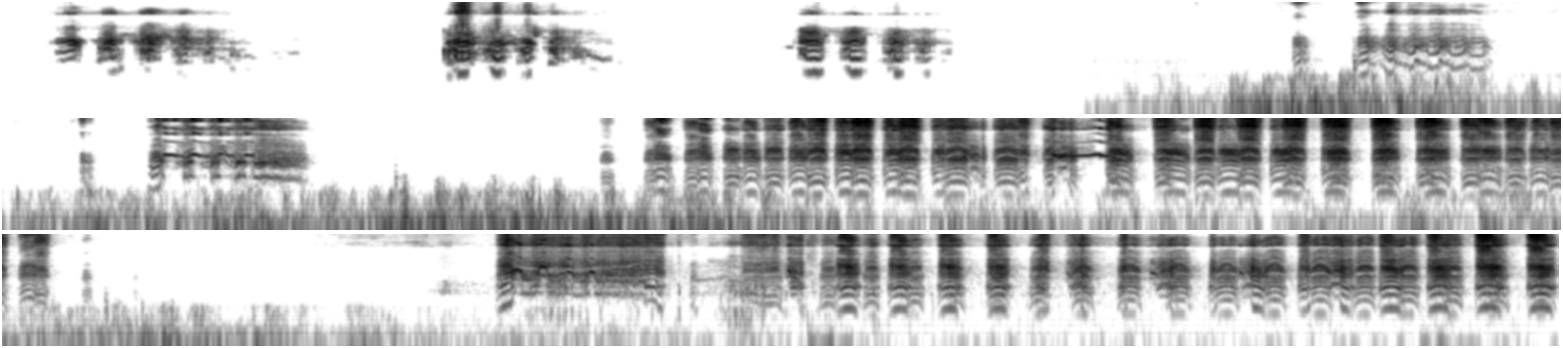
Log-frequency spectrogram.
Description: pomornik antarkticheskii stercorarius maccormicki; zvuki prirodi

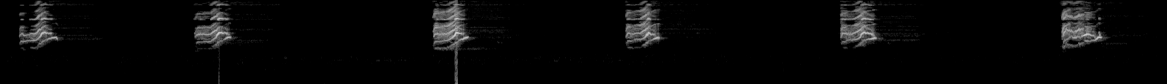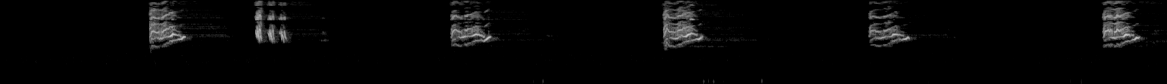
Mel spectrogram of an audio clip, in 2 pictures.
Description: chechetka obiknovennaya acanthis flammea

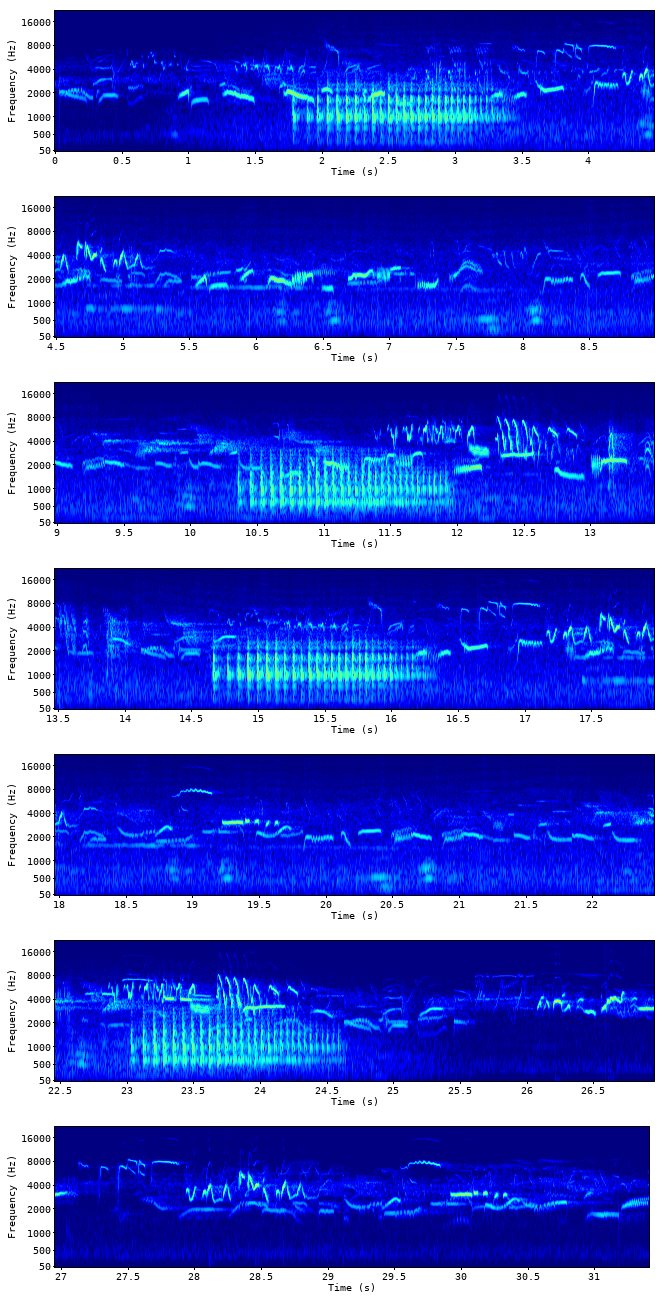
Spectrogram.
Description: bolshoi pestrii dyatel

